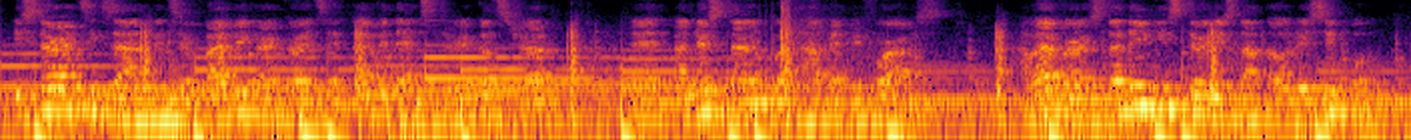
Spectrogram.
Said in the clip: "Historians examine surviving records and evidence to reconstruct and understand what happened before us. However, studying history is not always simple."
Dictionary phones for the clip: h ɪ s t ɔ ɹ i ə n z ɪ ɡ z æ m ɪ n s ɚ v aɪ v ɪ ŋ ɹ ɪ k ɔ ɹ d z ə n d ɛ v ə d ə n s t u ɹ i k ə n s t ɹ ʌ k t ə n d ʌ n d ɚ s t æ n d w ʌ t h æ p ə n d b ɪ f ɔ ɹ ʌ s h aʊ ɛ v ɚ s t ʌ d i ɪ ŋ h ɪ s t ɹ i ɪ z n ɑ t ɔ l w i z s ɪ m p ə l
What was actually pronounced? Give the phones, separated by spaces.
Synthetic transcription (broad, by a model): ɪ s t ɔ ɹ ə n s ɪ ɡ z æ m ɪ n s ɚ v aɪ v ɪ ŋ ɹ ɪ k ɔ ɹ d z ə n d ɛ v ə d ə n s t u ɹ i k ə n s t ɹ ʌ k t ə n d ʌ n d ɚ s t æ n d w ʌ t h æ p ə n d b ɪ f ɔ ɹ ʌ s h aʊ ɛ v ɚ s t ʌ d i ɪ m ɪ s t ɹ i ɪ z n ɑ t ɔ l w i s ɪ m p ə l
